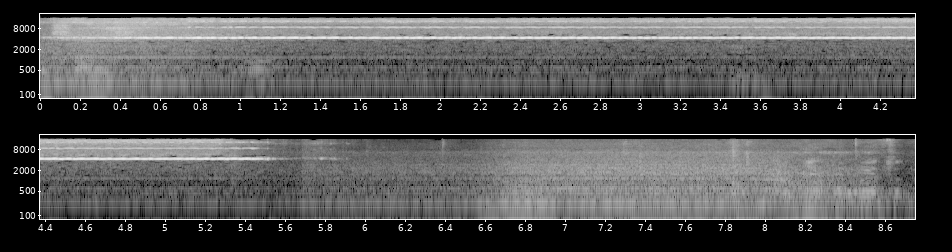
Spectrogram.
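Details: Lathe boring bar chattering during a cut: a piercing, steady high whistle holds for about five seconds, then stops dead. The squeal stops when a neodymium magnet is applied to the bar: boring bar chatter.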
